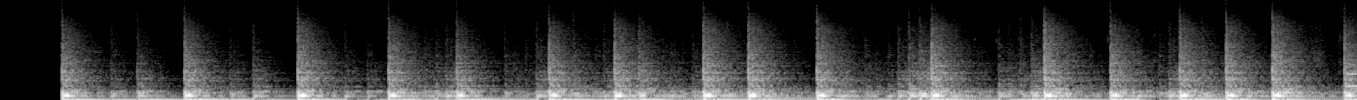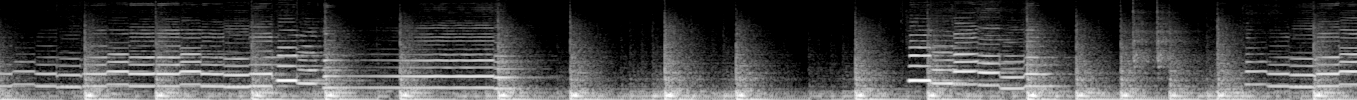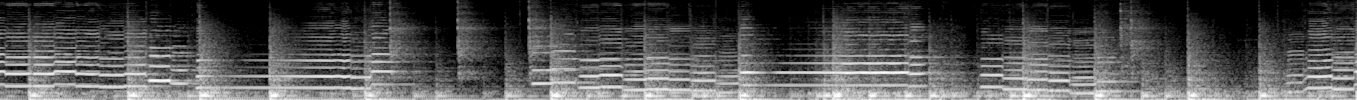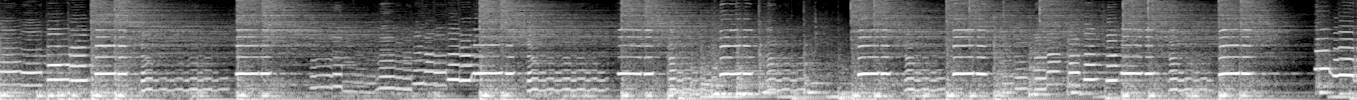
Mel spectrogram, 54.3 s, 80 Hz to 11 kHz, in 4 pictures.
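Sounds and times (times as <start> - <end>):
percussion: 0.6 - 54.2
saxophone: 13.4 - 19.4, 22.6 - 24.9, 26.0 - 39.1, 40.0 - 54.2.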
